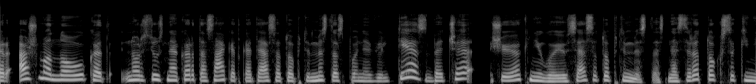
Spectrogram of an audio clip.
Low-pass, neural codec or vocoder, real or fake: 10.8 kHz; none; real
